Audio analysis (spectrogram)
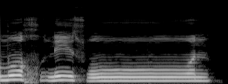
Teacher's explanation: اس خا کو موٹا کرنا ہے، صاد کو موٹا کرنا ہے، جب یہاں پر وقف کریں گے تو نون کو ساکن کریں گے۔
